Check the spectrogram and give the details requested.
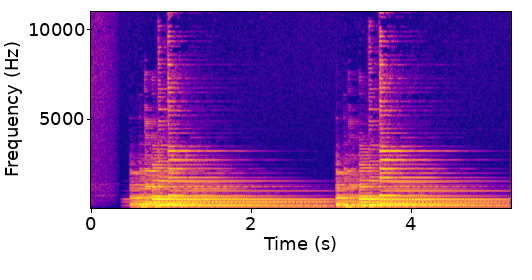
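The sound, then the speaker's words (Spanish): A rich flamenco chord, a traditional major chord with one note replaced and another added, rings out loudly on an instrument, struck once and left to sustain, then struck again about three seconds later and ringing on, with no voices. “Y un acorde flamenco suena así.”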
